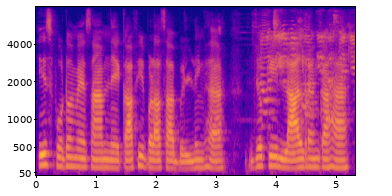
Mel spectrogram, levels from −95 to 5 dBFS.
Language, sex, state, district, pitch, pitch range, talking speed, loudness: Hindi, male, Jharkhand, Garhwa, 140 Hz, 135-160 Hz, 170 wpm, -20 LUFS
